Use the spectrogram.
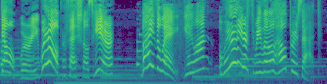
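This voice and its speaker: A woman voicing a tiny, eager, childlike fairy companion in a video game, with a squeaky voice and perky, exclamatory delivery. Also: huge pitch swings, unhurried, full character voice. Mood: confident, curious. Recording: music under the voice.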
